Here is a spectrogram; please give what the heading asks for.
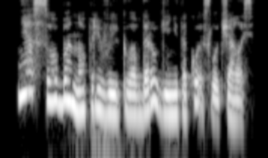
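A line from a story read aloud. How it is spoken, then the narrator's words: Calm. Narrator (Russian): спокойно ответила Эвелин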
